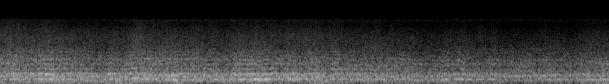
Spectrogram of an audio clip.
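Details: Busy honey bee colony at its entrance, bees arriving and departing; thick layered hum with shifting pitched whines of single bees flying past, steady throughout and slightly fading toward the end.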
